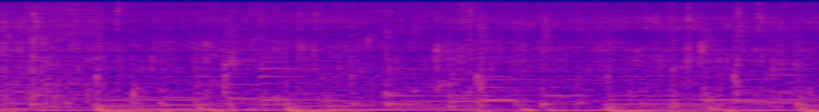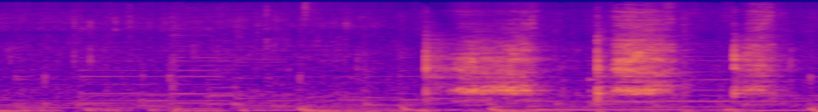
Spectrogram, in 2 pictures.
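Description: Chopped vegetables tipped onto frying beef and vegetables for a sauce, under a steady low hum with scraping stirs, then a louder burst of sizzling near the end.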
